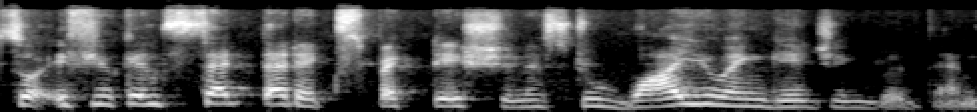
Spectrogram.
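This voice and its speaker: Speaking at a very fast pace, a woman has a dark, mellow tone and ordinary pitch variation. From India. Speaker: communications director. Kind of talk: panel discussion.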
